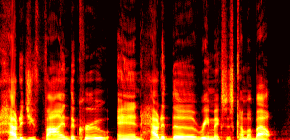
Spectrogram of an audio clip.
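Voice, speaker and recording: Recorded very cleanly against a silent background, a man talks in an unremarkable speaking voice with ordinary pitch variation. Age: 20s. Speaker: podcast host. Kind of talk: casual chat.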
